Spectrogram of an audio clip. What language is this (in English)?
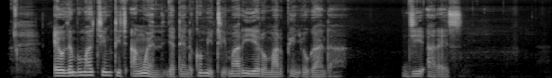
Luo (Kenya and Tanzania)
